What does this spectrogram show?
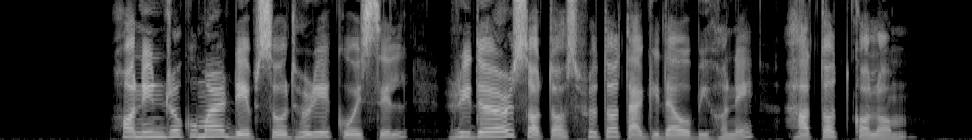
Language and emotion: Assamese, neutral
